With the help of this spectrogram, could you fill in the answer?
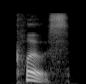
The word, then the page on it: close: shut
